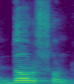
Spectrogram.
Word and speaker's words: দর্শন: যেমন আমরা যদি বলি ধর্ষণ ধ এটা একটা মানে খুব শক্ত একটা উচ্চারণ। এটাকে যদি হালকা করে উচ্চারণ করা হয় তাহলে দর্শন হালকা।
